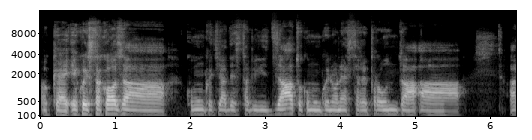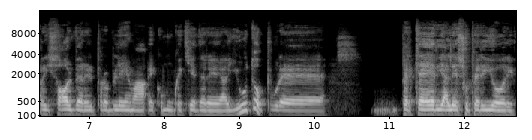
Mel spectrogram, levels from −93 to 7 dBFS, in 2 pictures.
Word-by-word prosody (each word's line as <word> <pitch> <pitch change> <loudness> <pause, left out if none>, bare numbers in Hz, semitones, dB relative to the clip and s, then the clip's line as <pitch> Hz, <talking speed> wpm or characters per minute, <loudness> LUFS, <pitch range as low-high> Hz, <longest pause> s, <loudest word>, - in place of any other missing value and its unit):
Okay, - - -1
e - - 0
questa - - +4
cosa, 120 -5 +4 0.2
comunque 125 +1 -7
ti - - -8
ha 120 - -3
destabilizzato, 120 +3 0
comunque 235 - -5
non 120 0 -2
essere 115 0 -7
pronta 120 -2 -1
a 105 -1 0 0.7
a - - -1
risolvere 125 -1 +1
il 115 -1 -6
problema 120 -1 -2
e 120 - -8
comunque 235 -2 -8
chiedere 115 -3 -2
aiuto, 115 - -2
oppure, 110 -3 -3 0.5
mhmm, 230 +1 -22
perché 130 - +1
eri 130 0 +5
alle 125 0 +4
superiori? 115 -4 +1
120 Hz, 130 wpm, -24 LUFS, 115-130 Hz, 0.7 s, eri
